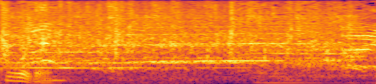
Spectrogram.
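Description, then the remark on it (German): A dense, steady patter of many people clapping from their windows during the pandemic, with voices and tonal sounds layered over the applause throughout. “Masken, überlastete Krankenhäuser und klatschende Menschen am Fenster.”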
